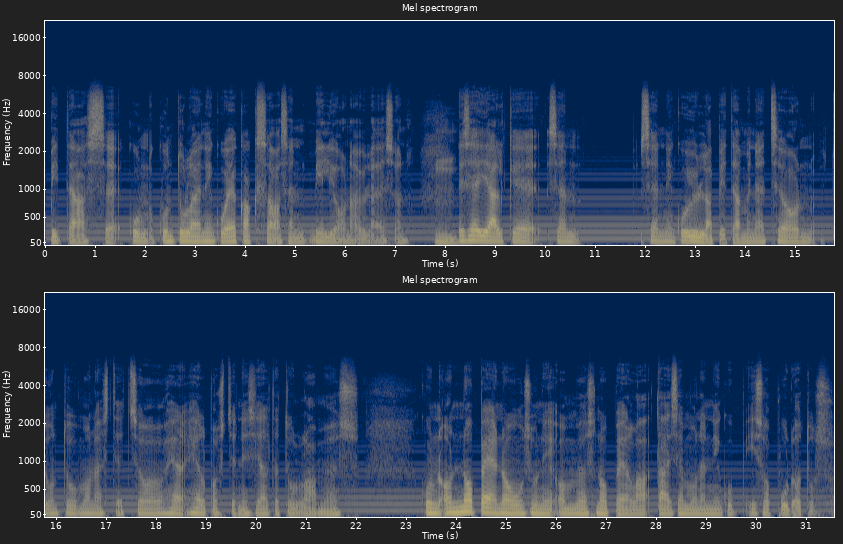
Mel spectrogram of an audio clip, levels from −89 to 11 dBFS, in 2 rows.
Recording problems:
wrong speed and pitch; too slow and too low; 0.5 times normal speed
muffled; very slightly; fading above 4 kHz
electrical hum; noticeable; throughout; 60 Hz, 20 dB below the speech

